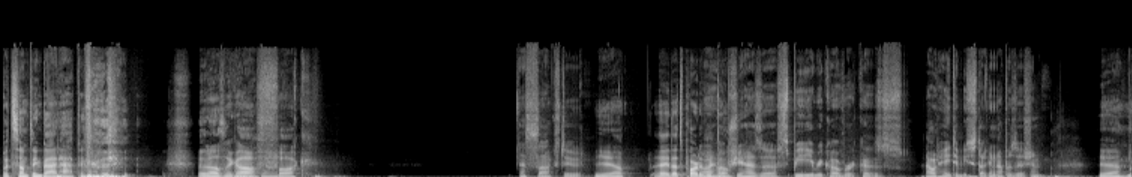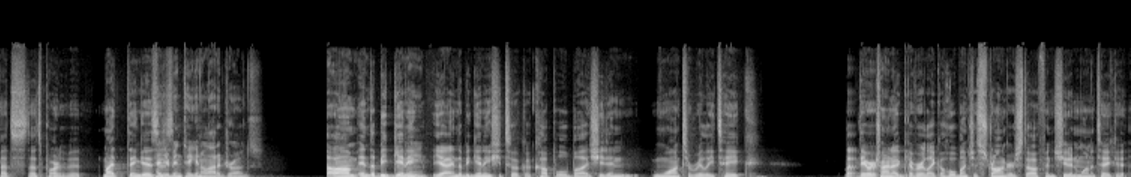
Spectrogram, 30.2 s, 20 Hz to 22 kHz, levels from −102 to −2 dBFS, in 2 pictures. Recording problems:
choppy; very; at 7.5 s, from 11 to 14 s and at 26 s; 8% of the speech affected

